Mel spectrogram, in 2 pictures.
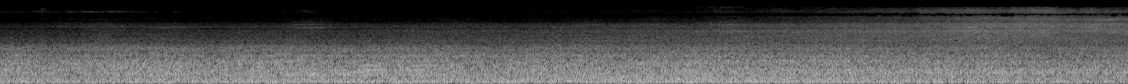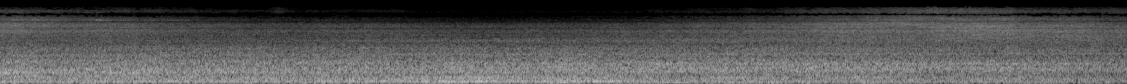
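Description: Shinkansen train moving along an underground station platform: a steady rumble and rush of air and wheels that eases slightly near the end.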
